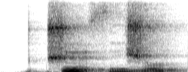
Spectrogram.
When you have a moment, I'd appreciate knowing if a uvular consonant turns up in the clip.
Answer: no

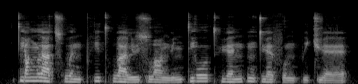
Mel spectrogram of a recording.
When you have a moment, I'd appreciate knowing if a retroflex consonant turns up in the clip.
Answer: no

